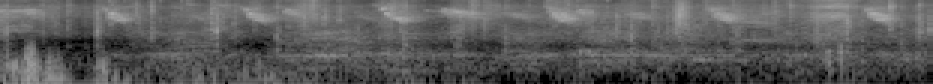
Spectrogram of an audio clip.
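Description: Small birds chirping in short, high, falling notes, about two a second, with a pigeon's low cooing underneath. A brief low rumble at the very start.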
